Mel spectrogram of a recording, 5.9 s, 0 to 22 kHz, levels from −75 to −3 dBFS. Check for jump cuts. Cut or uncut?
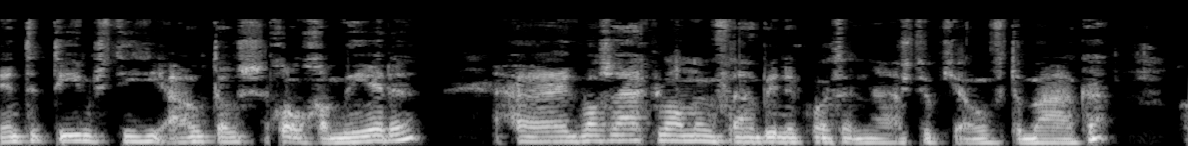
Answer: cut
